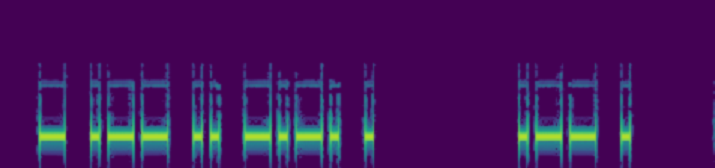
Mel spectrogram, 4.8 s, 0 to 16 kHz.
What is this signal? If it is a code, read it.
Morse code, heard as a keyed tone, about 21 wpm, 700 Hz. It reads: TWICE WE
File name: Book One / 12-Chapter 12 - 21 WPM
